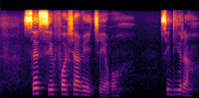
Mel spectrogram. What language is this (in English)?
Northern Sotho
